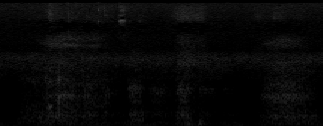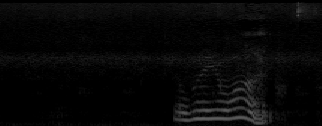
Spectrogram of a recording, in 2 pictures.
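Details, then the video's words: Male Alaskan Malamute vocalizing to tell his owner what he wants, such as food or going out: one loud, sustained, harmonic moaning sound lasting about a second, wavering slightly then dropping at the end, after a person's soft questioning speech. "Malamute Tells Me What He Wants & Doesn't Want!"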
